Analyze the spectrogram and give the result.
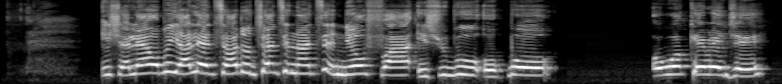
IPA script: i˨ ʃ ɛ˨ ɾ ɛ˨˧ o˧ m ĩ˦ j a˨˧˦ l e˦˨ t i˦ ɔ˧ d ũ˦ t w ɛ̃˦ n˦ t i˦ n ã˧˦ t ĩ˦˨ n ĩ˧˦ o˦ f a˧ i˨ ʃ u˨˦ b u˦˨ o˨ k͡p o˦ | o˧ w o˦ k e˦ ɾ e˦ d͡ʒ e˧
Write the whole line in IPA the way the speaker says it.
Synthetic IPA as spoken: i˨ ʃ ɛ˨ l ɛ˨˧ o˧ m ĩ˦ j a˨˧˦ l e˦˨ t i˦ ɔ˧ d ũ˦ t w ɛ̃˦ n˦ t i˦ n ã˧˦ t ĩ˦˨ n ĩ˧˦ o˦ f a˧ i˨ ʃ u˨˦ b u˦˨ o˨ k͡p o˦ | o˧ w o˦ k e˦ ɾ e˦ d͡ʒ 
